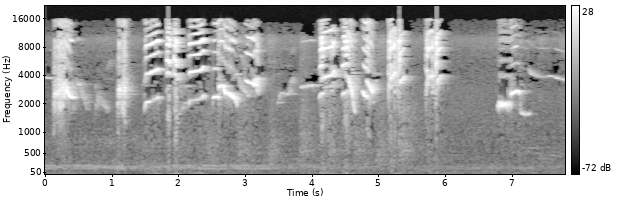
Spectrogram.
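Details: Oriental magpie-robin, called kacer, singing to stir up other kacers: clear sliding whistles and harsh rasping notes in rapid bursts, a pause, then more clipped phrases and a final falling whistle.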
